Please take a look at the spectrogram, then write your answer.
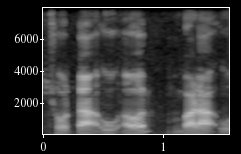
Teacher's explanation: ओष्ठ यानी कि ओंठ से उच्चारित होने वाले छोटा उ और बड़ा उ आता है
